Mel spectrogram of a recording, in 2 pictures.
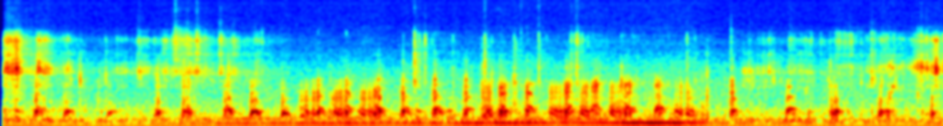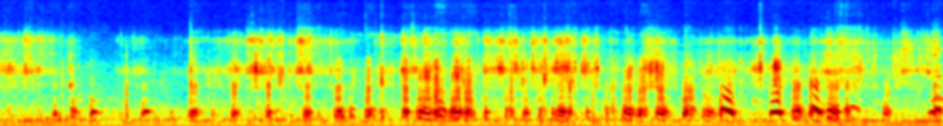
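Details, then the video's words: A guinea pig makes a rapid, crackling patter of clicks with each breath; later diagnosed by a vet as an upper respiratory infection, which cleared with medication. "Sonido extraño cobaya - Ruido por infección respiratoria"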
